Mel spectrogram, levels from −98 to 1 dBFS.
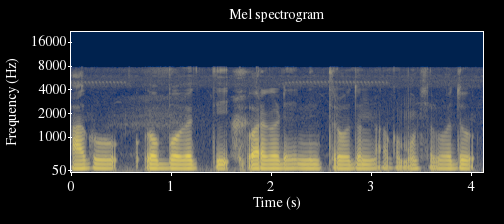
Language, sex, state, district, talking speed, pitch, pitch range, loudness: Kannada, male, Karnataka, Koppal, 85 wpm, 115 Hz, 115-120 Hz, -18 LUFS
